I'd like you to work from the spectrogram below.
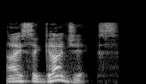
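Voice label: "isagogics", British English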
